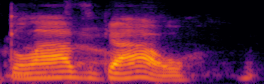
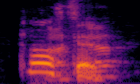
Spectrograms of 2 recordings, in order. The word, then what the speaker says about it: Glasgow: go to the airport glasgow that's not how you pronounce it buddy pronounce it for me glasgow so you just drop the w it's just one word mate glasgow glasgow yeah there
